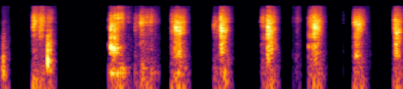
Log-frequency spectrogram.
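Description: A person chewing crisp raw vegetables: a run of short crunches, a little more than two a second.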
